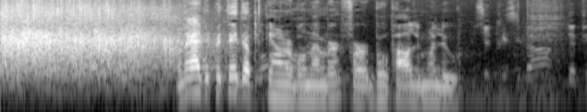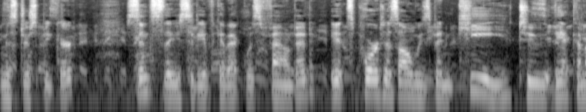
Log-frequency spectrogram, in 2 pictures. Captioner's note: applause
